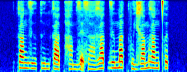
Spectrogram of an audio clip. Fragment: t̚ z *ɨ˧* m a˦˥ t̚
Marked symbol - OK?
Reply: yes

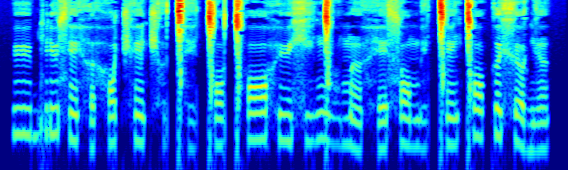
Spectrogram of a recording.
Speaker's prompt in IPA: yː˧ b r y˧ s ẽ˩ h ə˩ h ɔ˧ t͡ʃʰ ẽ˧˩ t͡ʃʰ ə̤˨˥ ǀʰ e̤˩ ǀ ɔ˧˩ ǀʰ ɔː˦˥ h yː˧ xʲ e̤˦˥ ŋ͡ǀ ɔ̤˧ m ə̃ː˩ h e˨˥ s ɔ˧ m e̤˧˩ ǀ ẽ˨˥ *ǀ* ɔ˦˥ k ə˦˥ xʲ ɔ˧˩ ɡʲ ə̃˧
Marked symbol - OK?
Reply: yes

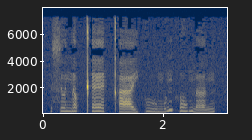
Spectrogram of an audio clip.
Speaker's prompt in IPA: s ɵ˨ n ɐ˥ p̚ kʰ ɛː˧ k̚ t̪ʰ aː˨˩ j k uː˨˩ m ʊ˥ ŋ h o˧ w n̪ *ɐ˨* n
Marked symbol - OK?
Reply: no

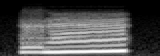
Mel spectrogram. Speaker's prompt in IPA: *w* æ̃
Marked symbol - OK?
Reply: no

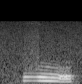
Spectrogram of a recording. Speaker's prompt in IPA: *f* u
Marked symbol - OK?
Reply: no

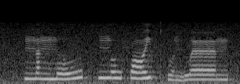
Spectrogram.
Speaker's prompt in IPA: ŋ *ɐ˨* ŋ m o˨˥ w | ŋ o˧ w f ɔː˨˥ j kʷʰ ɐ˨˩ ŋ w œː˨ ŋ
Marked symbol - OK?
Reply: yes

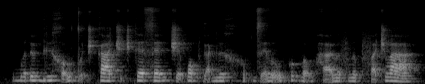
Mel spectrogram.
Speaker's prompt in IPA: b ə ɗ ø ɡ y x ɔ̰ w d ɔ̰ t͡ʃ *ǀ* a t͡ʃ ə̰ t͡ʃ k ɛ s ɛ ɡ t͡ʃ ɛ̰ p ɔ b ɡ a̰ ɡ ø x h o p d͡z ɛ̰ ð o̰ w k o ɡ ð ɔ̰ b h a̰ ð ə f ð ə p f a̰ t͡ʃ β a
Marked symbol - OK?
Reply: no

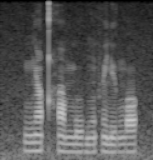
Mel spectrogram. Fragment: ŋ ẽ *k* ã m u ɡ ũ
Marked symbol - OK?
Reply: no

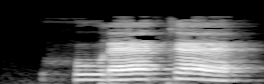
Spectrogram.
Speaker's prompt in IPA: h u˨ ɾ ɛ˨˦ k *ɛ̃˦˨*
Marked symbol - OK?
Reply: no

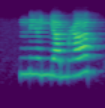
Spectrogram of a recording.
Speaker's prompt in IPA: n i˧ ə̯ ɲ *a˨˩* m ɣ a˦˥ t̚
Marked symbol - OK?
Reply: no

